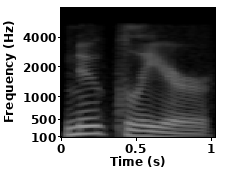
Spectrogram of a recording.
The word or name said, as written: nuclear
